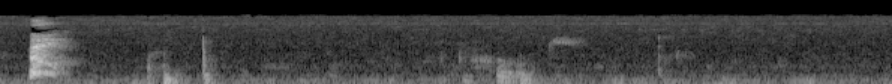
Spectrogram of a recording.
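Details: Ordinary hiccups: a sharp, abrupt hiccup followed by quieter hiccup-like catches and faint voice sounds in a quiet room.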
